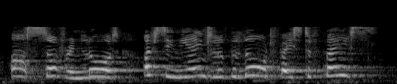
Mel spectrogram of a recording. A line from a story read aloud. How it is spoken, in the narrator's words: Gideon exclaimed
